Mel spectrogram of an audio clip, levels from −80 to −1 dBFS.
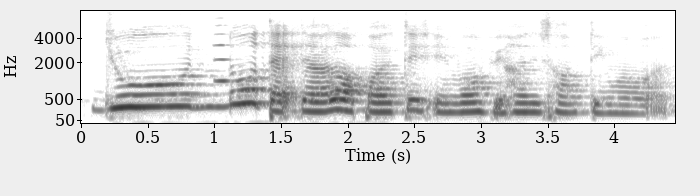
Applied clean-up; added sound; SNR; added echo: none; Bowed string instrument; 17 dB; reverberation time 1.0 s.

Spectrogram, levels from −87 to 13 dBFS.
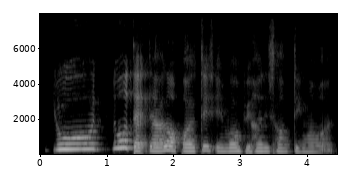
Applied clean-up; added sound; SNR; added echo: neural mask model DeepFilterNet 3.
